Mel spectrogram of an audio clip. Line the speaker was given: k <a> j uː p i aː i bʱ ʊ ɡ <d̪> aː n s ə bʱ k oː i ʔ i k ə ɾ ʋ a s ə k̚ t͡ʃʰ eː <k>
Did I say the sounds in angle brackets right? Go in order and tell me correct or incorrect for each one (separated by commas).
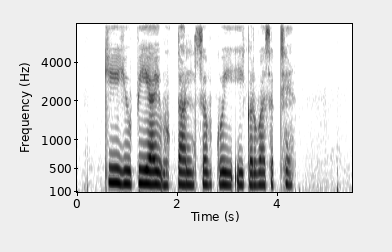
incorrect, incorrect, incorrect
